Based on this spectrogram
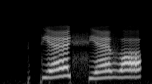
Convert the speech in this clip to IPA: pʲ æ fʲ æ v ɒ

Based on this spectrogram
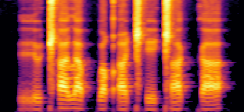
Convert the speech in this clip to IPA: r ø ǁʰ a l a pː u qʼ e ǁʰ e ɡ͡ǁ a kː a

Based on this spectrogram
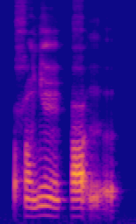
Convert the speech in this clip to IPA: ħ ɔ̃ ʎ ẽ | ʕ ə̰ r ə̰

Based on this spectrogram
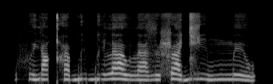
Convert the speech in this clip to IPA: f ɪ j a qʰ ɪ b i b i l a u̯ l a z ɪ ʂ a d͡ʑ i mː e u̯

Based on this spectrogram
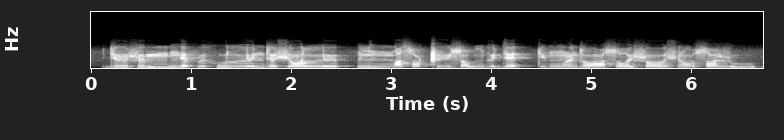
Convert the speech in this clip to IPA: d øː ɬ ø mː ə ŋ ɛ f ø x u lː ø n d œ ʃ ɔ lː ø pː ĩ nː ɛ sˤ o ǁ y s ɔ w ŋ ɡ ø d ɛ tː y ŋʷ œ̃ d ɔː sˤ y ɬ ɔː ʃ ɔ̃ w sˤ œ ɮ u

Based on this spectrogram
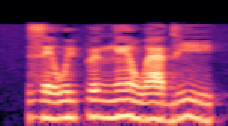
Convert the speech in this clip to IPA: z e w y p ø ŋ ẽ w æ d i

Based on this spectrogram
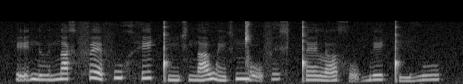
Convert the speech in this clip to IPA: ḛ˧ n ɯ˨ n a˧ x f ɛ˦˨ f u˦ x h e˦ ǃ ĩ˨ x n a˨˦ w ẽ˨ x ŋ͡ǀ o̰˦˨ f ɛ̤˦ x ǃ ɛ˧ l ʌ˨˦ x o̰˨ b e˦ ǃ i˨ ɦ u˦

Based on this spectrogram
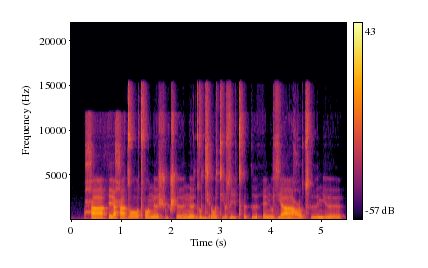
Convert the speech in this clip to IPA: ħ aː h e ħ a d ɔː tʰ ɔ n ɘ ʃ o̤ t͡ʃʼ ɘː n ɘ d o dʲ ɘ ɾ o tʲ o z i tʰ ɘ k ɨ h e n u zʲ aː ʕ u t͡sʼ ɨː nʲ ɘː

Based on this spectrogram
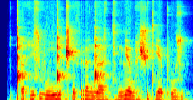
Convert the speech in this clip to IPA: ǃʼ ə h i s v u ŋ͡ǃ i t͡ʃʼ ɪ θ r əː ŋ͡ǃ ɜː z tʲ ṳ n lʲ ɜ w æ̤ ʃ ʊ tʲ ɾʲ æ ə̯ pʼ u z

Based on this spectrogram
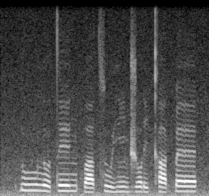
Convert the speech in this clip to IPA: ɗ uː˦ l ʊ˦˨ t eː˦ ŋ f a˨ t͡s u˦˨ j ĩ˦ d͡ʒ o˦ ɾ i˨ kʰ a˦˨ k͡p ɛ˦

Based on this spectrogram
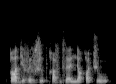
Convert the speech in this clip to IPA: q a dʲ ɛ v e v ʑ ɯ b qʰ i v d͡z ɛ nʲ a q o t͡ʃ u

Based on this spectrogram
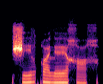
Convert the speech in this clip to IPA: ʃ e l qʷ æ l ɛ χ ɑ χ

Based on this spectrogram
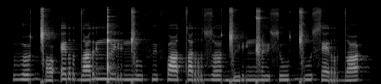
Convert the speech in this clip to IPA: ðˤ u ɡ͡ǀ ɔ ʔ ɛ r dˤ ɛ r ŋ͡ǃ ʉ r ŋ͡ǀ u f ʉ f ɔ tˤ u r zˤ ʉ ɡ͡ǀ ʉ r ŋ͡ǁ ʉ s u ɡ͡ǀ u s ɛ r dˤ u

